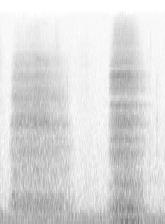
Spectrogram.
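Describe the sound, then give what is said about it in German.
A deep breath: two breathy rushes of air, the second shorter and louder than the first, with no talk over them. “schließ doch einmal kurz die Augen und atme tief durch.”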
